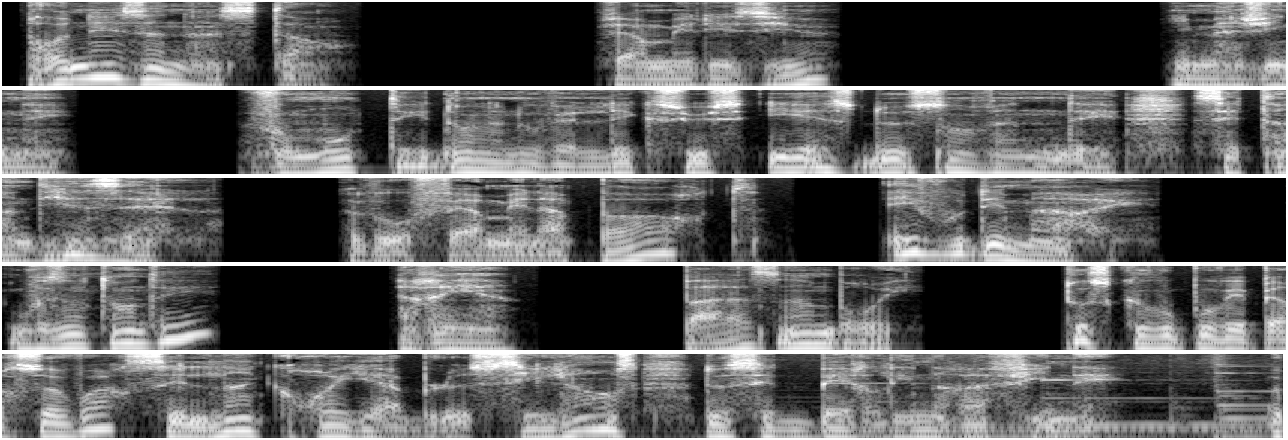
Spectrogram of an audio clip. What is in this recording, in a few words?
Radio Soft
